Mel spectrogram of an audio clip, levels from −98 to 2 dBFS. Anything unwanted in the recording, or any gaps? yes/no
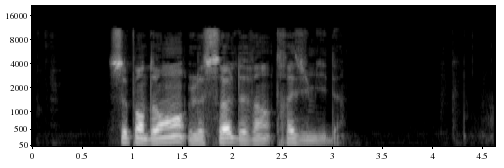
no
